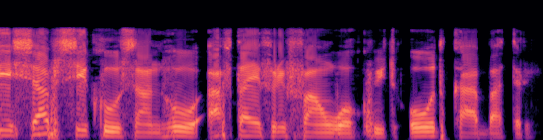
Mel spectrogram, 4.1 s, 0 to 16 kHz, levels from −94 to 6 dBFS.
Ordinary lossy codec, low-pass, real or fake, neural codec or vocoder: none; 7.2 kHz; real; none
